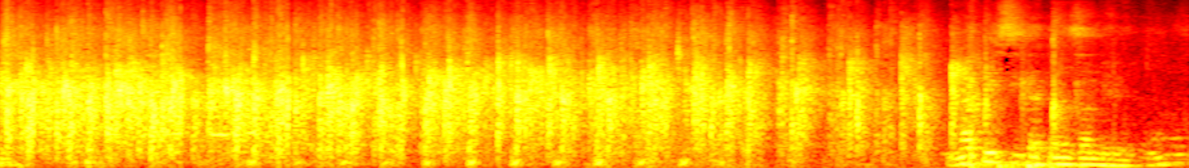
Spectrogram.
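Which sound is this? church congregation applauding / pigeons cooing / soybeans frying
church congregation applauding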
